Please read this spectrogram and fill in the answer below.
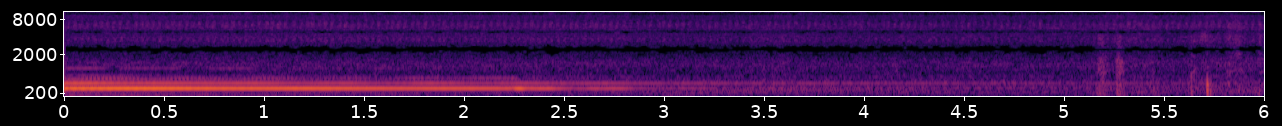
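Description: Acoustic guitar's last chord ringing out and fading away over about three seconds, then a few faint knocks near the end.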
